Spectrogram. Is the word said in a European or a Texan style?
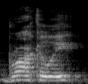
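Texan. It is said in a casual Texan-style pronunciation. "when I was a little Texan kid, I would pronounce it broccoli"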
